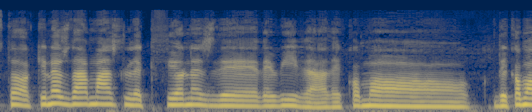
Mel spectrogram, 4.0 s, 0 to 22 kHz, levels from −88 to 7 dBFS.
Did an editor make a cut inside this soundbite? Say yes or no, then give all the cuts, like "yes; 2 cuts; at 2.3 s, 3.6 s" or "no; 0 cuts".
no; 0 cuts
